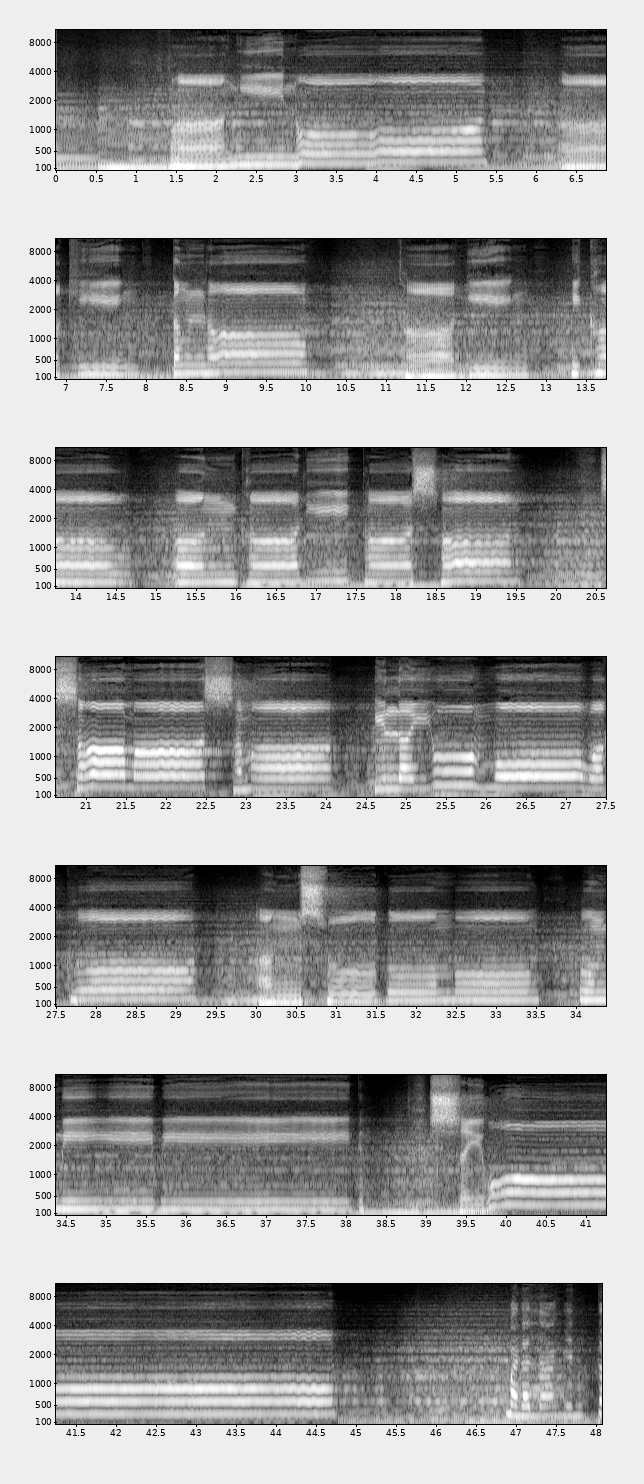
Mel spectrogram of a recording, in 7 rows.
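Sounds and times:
slow church hymn: 0:00.0 - 0:48.0
sustained accompanying chords: 0:00.0 - 0:48.0.

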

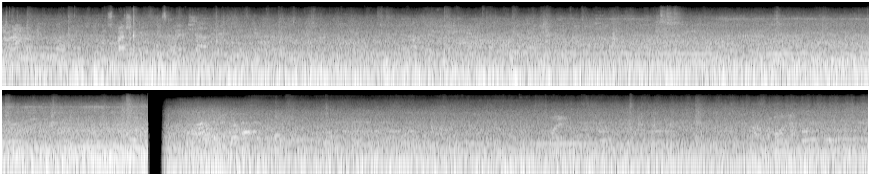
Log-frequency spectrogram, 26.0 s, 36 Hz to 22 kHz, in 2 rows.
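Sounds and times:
people talking nearby: 0:00.0 - 0:10.8, 0:14.8 - 0:26.0
steady low hum: 0:00.0 - 0:26.0.

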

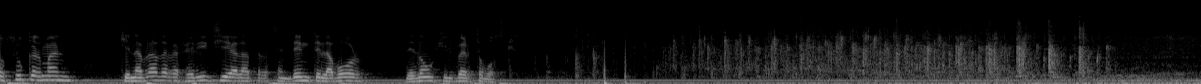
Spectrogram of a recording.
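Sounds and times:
audience applauding: 0:05.4 - 0:11.4.

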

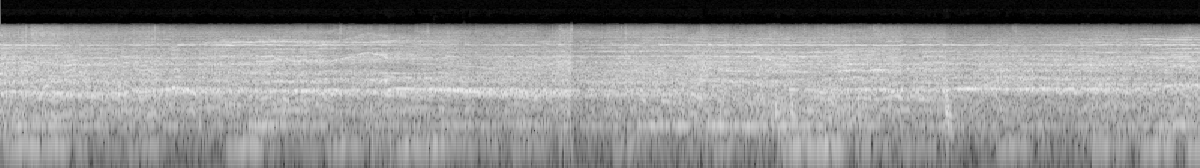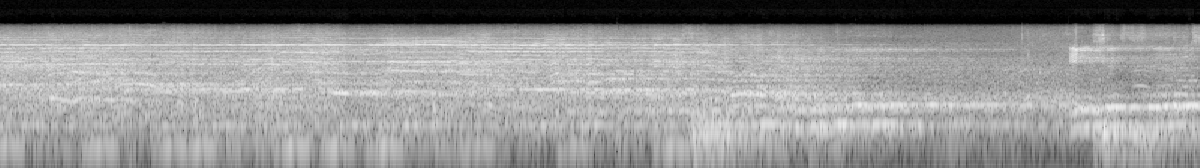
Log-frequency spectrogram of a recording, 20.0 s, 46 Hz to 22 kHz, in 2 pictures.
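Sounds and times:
spectators shouting and cheering: 0:00.0 - 0:19.3.

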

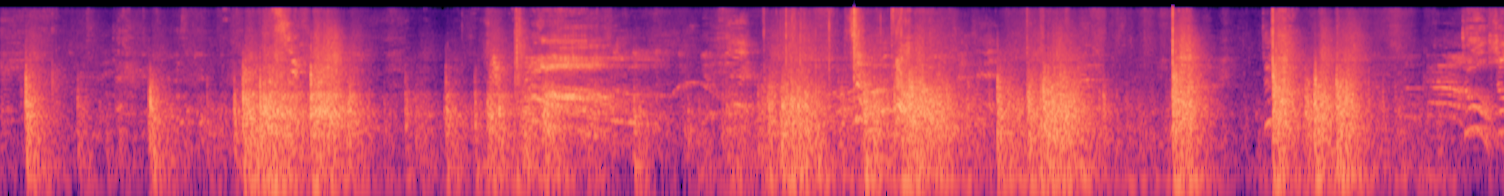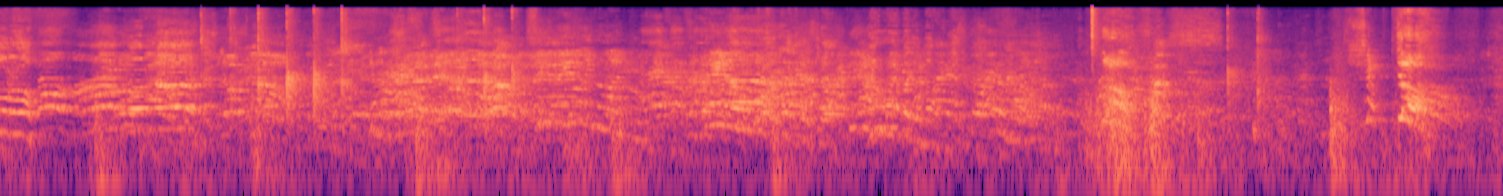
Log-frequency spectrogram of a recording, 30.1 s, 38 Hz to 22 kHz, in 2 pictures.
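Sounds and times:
people shouting: 0:04.8 - 0:07.6, 0:08.2 - 0:09.2, 0:25.9 - 0:27.2, 0:28.6 - 0:29.7
heavy thuds on wrestling ring: 0:07.4 - 0:14.0.

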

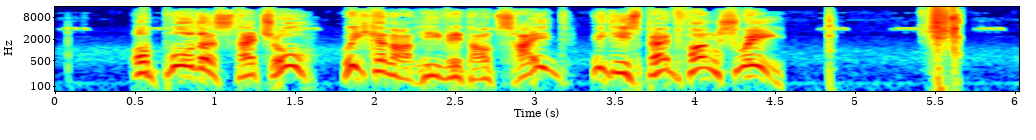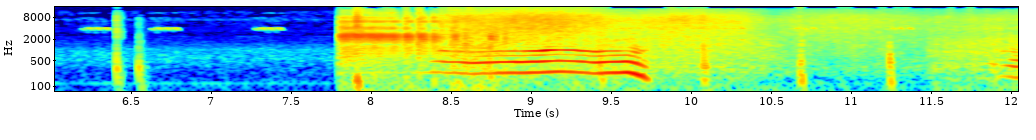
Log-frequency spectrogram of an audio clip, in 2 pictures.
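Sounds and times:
crickets chirping: 0:00.0 - 0:03.7, 0:04.6 - 0:12.0.

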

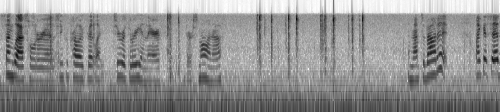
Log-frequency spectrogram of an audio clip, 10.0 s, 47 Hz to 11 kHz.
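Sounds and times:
steady low rumble: 0:00.0 - 0:10.0.

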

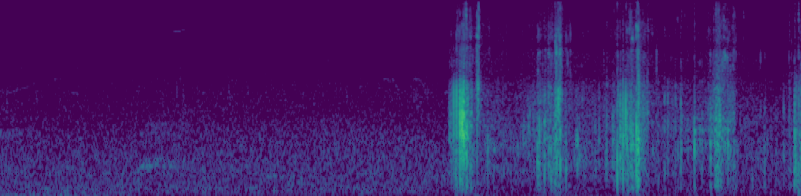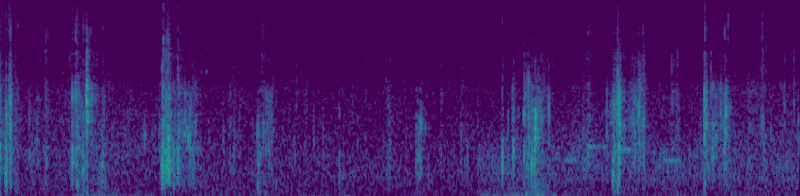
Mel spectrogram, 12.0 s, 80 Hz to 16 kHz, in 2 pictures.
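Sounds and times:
footsteps on rocky dirt trail: 0:03.4 - 0:12.0.

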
